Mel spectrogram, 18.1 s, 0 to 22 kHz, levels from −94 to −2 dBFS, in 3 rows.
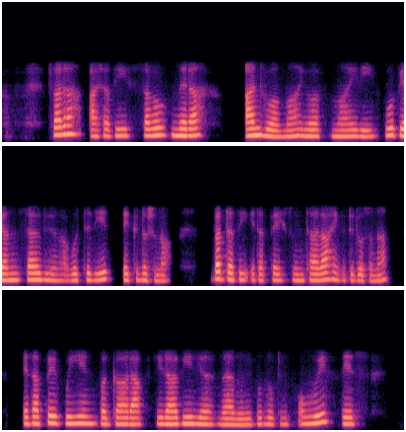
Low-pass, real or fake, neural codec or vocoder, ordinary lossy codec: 3.6 kHz; fake; codec, 16 kHz, 0.2 kbps, FocalCodec; Opus, 32 kbps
